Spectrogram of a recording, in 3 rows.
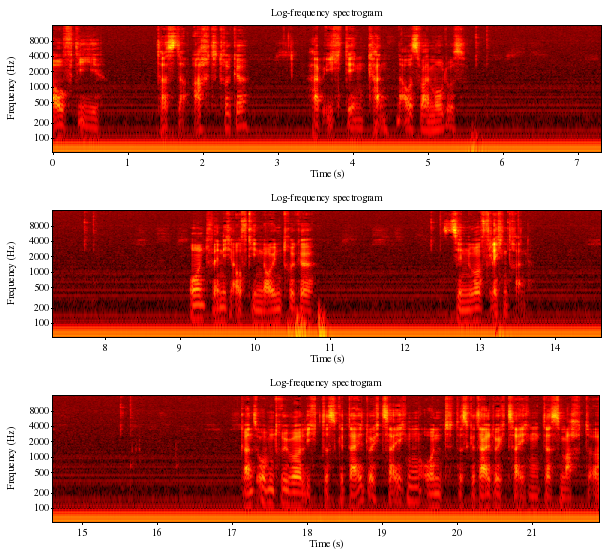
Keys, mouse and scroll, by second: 1.5 KP_8, 5.6 click, 7.7 click, 10.3 KP_9, 12.3 click, 13.3 click, 15.5 click, 18.8 KP_Divide.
